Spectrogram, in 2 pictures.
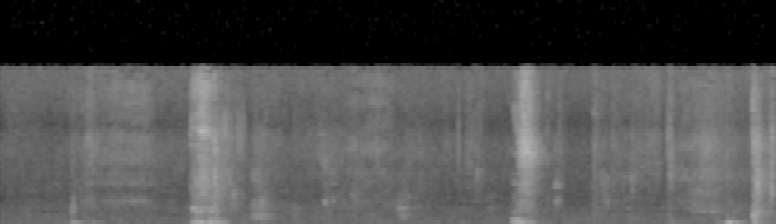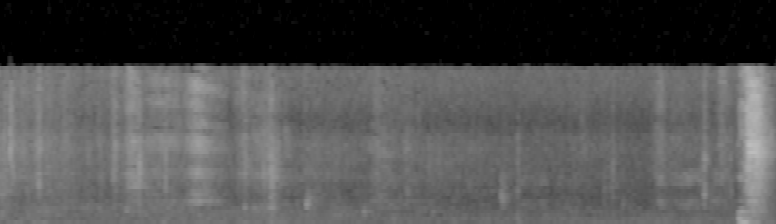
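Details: Dog giving short, high whimpering yelps in brief bursts, about four across twelve seconds with quiet gaps between, against a low steady background hum.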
